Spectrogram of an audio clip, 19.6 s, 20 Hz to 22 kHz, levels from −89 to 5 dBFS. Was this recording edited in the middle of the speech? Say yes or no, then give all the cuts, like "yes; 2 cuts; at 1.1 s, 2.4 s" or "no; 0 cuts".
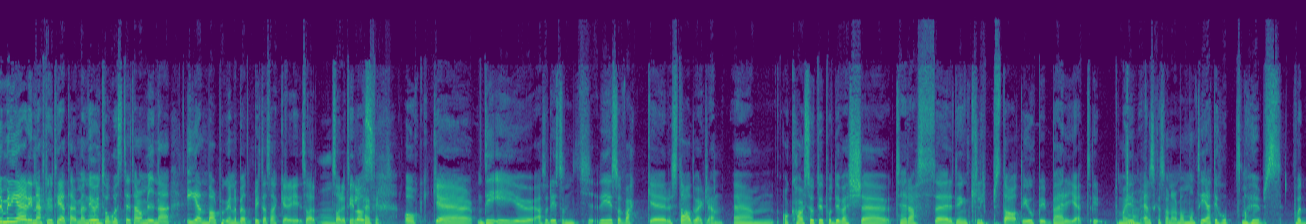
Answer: yes; 2 cuts; at 10.9 s, 18.5 s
